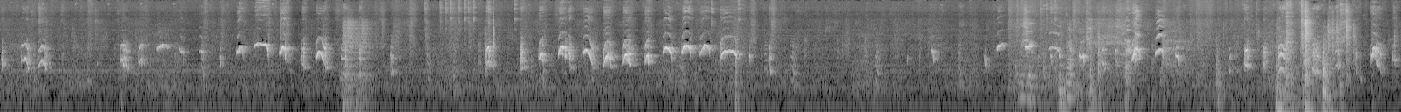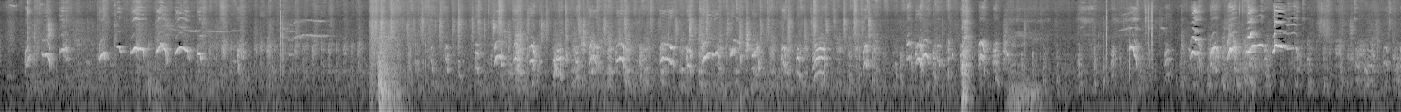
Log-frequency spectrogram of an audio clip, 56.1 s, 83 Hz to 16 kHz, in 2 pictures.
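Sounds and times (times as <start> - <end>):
puppies squeaking and whimpering: 0.0 - 1.2, 2.3 - 8.1, 9.7 - 16.3, 17.3 - 23.9, 24.5 - 56.0
knocks: 6.8 - 7.6.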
